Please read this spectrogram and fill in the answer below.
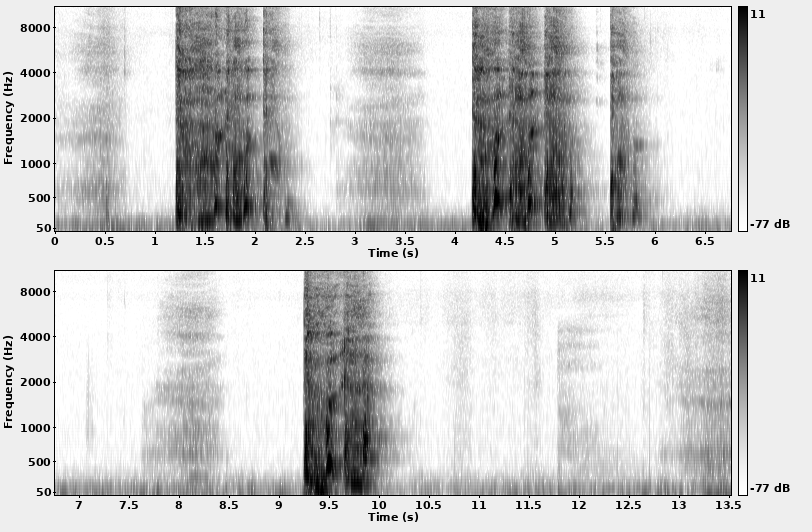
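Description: Three bouts of harsh coughing, each a burst of two to three coughs, separated by quiet pauses in a small room.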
